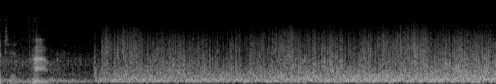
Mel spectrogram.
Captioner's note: explosion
